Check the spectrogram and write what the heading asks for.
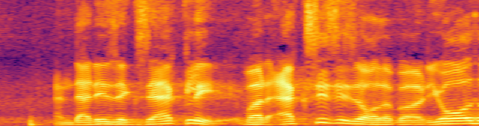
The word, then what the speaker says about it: Axis: Have any of you all noticed when you take the 3 letters X, Y, and Z, they pronounce the same name as Axis. Axis, Axis. So X, Y, Z, pronounced as Axis.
